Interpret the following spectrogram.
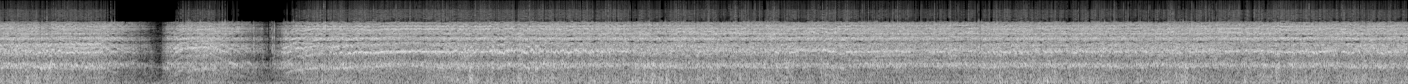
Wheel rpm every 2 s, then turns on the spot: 150, 100, 220, 220, 230, 230, 230.
none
